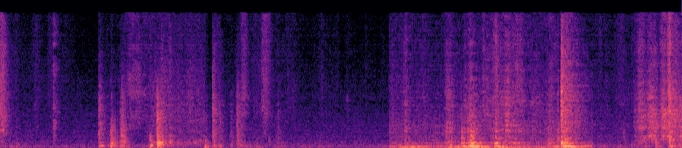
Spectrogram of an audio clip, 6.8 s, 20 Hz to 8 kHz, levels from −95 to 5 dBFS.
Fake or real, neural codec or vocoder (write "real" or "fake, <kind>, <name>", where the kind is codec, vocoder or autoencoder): fake, vocoder, Vocos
